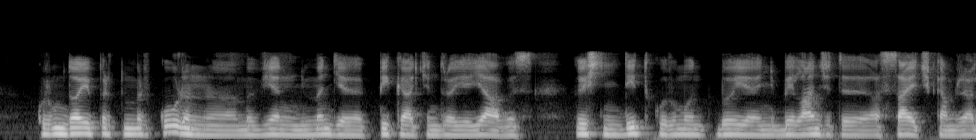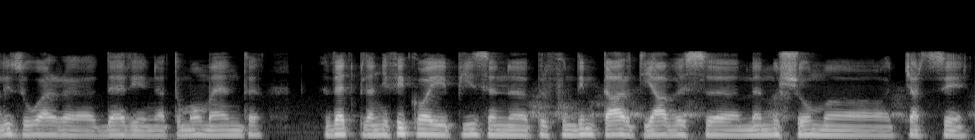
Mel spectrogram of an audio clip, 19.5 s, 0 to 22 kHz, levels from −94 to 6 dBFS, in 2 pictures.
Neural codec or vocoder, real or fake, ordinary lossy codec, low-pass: none; real; none; 5.4 kHz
